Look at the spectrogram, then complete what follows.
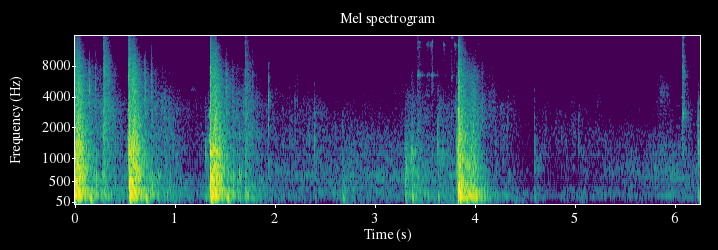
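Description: Smith & Wesson M&P15 Sport II AR-15 rifle in 5.56 mm firing four loud shots, one right at the start, one about half a second later, one near a second and a half, and the last near four seconds in after a longer pause, each with a short ringing tail. Fainter sharp cracks fall between the shots.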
